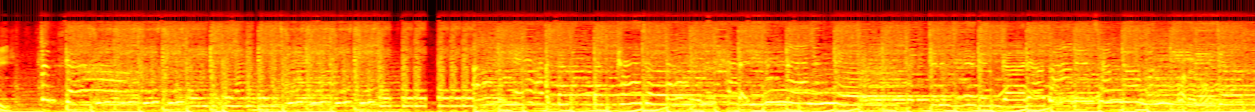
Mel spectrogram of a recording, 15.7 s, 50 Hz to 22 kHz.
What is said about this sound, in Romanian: Și are 100 de piese și pe locul întâi este această melodie difuzată în premieră în România, cred, cea mai tare piesă K-pop din istorie.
